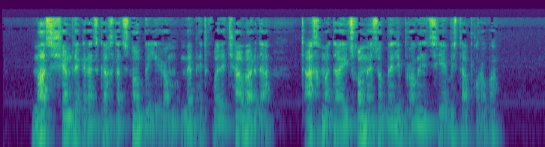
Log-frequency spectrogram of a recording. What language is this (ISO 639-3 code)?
kat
